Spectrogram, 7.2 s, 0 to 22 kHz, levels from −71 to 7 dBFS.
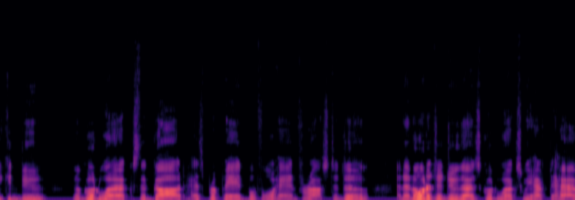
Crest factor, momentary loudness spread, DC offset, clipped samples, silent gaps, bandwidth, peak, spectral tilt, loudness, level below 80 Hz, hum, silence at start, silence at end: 20 dB; 12 LU; under 0.1%; under 0.1%; none; 17.5 kHz; -10 dBFS; -5 dB/octave; -28 LUFS; -58 dBFS; none; 0 s; 0 s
